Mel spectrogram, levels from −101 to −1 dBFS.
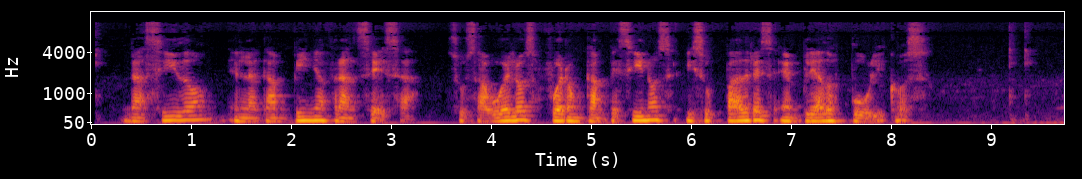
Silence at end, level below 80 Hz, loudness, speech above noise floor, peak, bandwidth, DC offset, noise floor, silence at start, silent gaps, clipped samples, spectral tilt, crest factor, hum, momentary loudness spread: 0.5 s; -54 dBFS; -29 LUFS; 32 dB; -12 dBFS; 11.5 kHz; under 0.1%; -60 dBFS; 0.35 s; none; under 0.1%; -6.5 dB/octave; 18 dB; none; 14 LU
